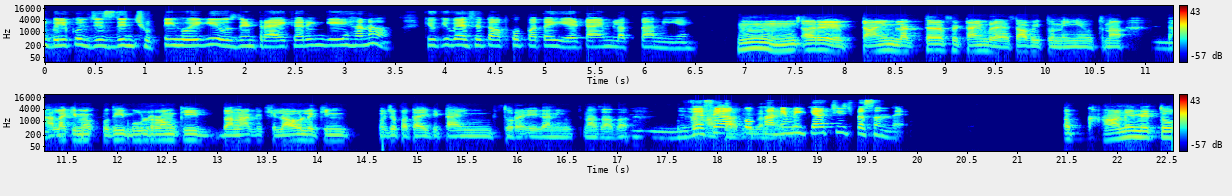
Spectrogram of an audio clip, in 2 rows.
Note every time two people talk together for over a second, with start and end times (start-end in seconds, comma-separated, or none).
17.6-18.9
